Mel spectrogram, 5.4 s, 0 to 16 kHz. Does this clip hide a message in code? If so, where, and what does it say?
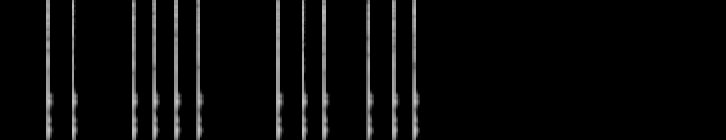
Yes: tap code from 0.4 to 3.1 s, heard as knocks on wood, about 6 knocks a second. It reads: IN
